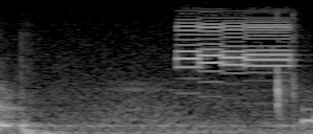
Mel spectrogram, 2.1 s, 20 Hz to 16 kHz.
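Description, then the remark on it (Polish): A braille display powers off after its power button is held for 3 seconds, giving a short series of electronic beeps stepping downward in pitch, clear tonal chirps lasting under a second after a brief click, with no talking. “Potem teraz był taki schodzący nieco w dół, dźwięki schodziły w dół, czyli monitor się wyłączył.”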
